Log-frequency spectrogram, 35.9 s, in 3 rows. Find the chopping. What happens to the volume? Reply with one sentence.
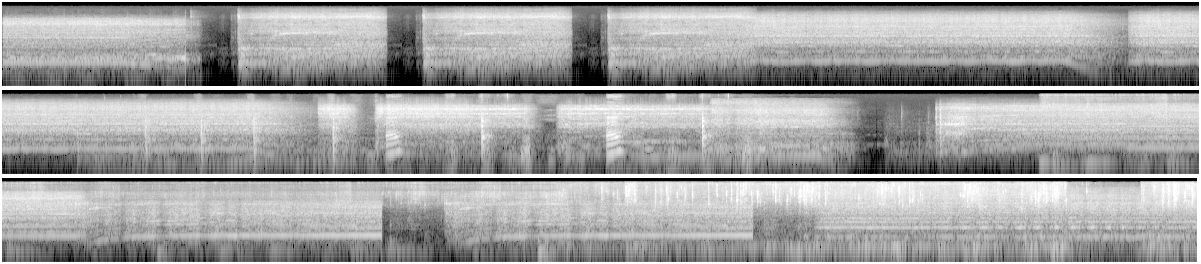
The loudness of the chopping goes up.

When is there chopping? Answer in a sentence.
The chopping can be heard from 12.7 to 19.5 s.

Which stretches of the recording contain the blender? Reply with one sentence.
The blender can be heard from 0.0 to 35.8 s.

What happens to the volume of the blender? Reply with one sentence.
The loudness of the blender stays about the same.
